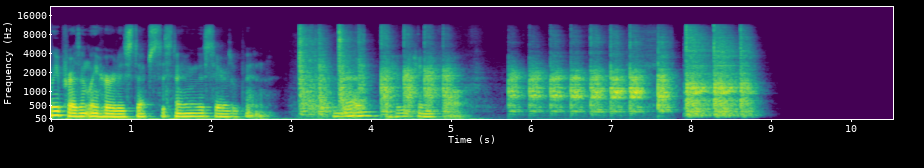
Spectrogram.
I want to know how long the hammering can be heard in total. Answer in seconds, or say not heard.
6 s.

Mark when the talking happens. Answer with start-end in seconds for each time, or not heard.
0.0-5.4.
